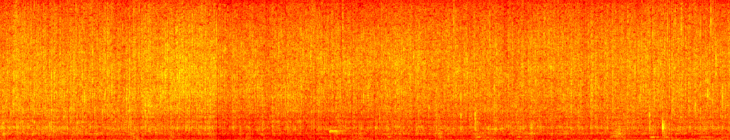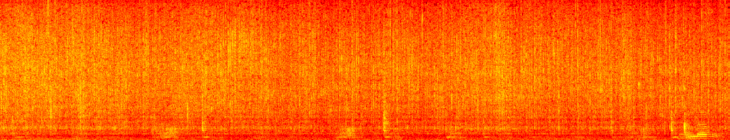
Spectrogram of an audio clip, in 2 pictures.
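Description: Chopped shallots and a few curry leaves fry in hot oil for a mutton curry, giving a loud, steady crackling sizzle throughout with faint scraping stirs and no talk.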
